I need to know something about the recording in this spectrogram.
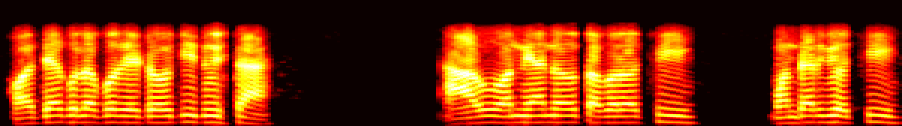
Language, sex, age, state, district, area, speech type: Odia, male, 60+, Odisha, Rayagada, rural, conversation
